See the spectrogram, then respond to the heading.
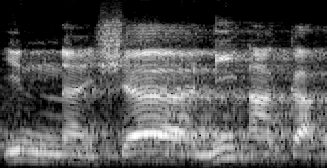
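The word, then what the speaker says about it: إن شانئك: Wanhar inna sya-nya ini suka dipanjangin, dikirain mad wajib padahal dia mad tabi'i. Inna syani'aka enggak boleh panjang-panjang. Kesannya kayak yasha ya, karena ada yang yasha mayyasha ya. Padahal ini 2 harokat aja.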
